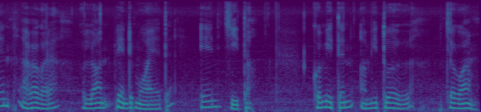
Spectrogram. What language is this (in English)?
Kalenjin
